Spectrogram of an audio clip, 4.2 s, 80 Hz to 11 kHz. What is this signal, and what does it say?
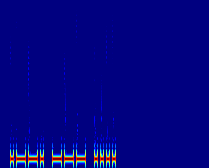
Morse code, heard as a keyed tone, about 20 wpm, 700 Hz. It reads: POH
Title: USA Call Sign Postfixes - 3 Letters 20wpm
